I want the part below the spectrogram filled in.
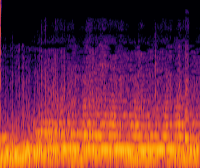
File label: angry; goku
